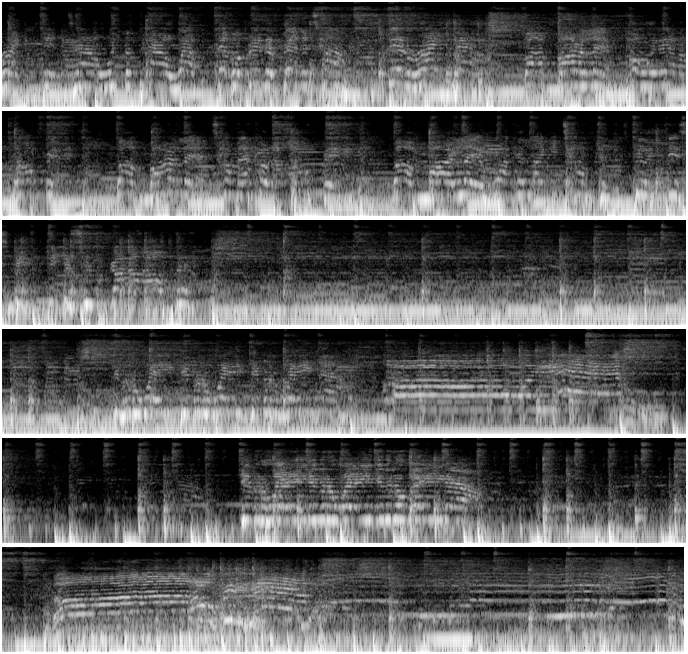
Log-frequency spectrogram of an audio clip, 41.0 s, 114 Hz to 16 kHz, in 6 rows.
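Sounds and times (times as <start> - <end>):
live rock band playing: 0.0 - 41.0.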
